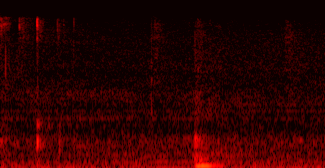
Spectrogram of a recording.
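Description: Near silence, with two faint clicks, one about a third of a second in and one midway through.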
